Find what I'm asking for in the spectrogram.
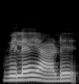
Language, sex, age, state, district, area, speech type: Tamil, female, 18-30, Tamil Nadu, Tiruvallur, urban, read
